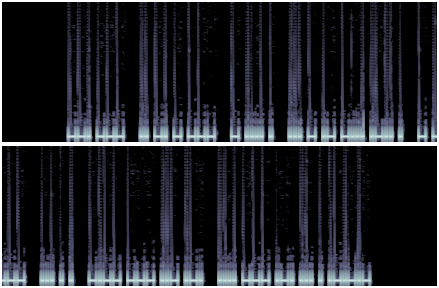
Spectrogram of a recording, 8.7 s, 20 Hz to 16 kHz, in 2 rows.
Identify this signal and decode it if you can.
Morse code, heard as a keyed tone, about 50 wpm, 700 Hz. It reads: GO INTO THE STABLE TO SEE YOUR HORSE.
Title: Sentences from Top 1500 Words 50wpm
